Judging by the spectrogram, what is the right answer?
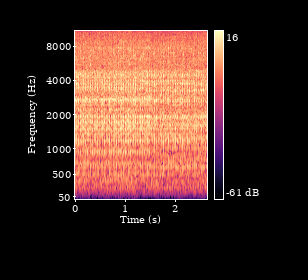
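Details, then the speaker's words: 2007 Honda Pilot cold start on a morning in the 50s °F, seemingly near the timing belt end: a fast, even ticking over the idle that fades over about 30 seconds as the engine warms; source unknown. "I don't know exactly where it's coming from but as the engine Wars up it gradually goes away should be able to hear it going away here in about 30 seconds getting quieter and quieter"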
